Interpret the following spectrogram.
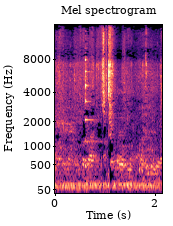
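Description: Faint rustling of escarole leaves being pulled apart and torn by hand, with a few small crisp snaps about half a second and a second in.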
